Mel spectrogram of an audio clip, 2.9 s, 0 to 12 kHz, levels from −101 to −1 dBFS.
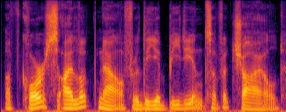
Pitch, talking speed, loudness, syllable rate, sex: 115 Hz, 230 wpm, -18 LUFS, 5.5 syllables/s, male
